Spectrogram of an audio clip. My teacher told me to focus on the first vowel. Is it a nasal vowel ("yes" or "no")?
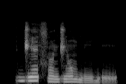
yes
